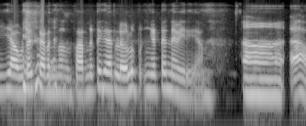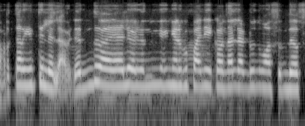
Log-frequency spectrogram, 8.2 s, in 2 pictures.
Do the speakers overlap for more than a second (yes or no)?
yes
